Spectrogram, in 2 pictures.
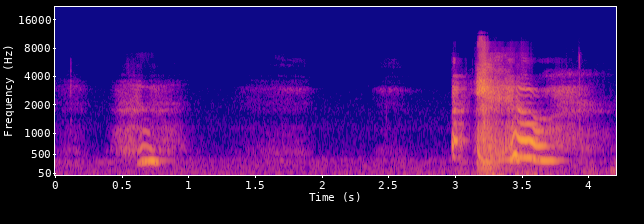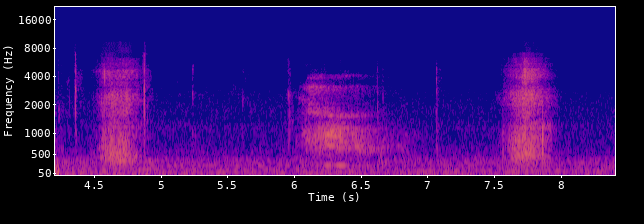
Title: loud sneezes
